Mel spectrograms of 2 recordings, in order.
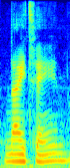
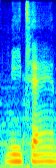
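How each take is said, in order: First: "Nitane" offered tentatively, first vowel as in "night"; unsure, drawn-out try at "Nitane"; alternative pronunciation. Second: "Netane" as a second guess, opening "nee"; unsure try at "Netane", starting "nee"; alternative pronunciation. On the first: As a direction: say "Nitane" slowly, as one guess. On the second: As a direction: say "Netane" with first syllable like "knee". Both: Shown as a demonstration. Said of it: "or however you pronounce that".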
